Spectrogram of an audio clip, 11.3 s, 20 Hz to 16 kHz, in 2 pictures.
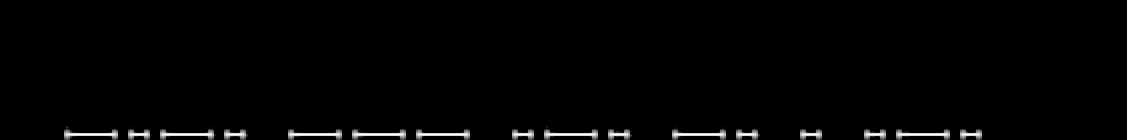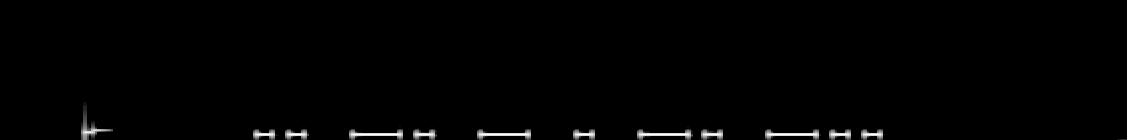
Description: Morse code, heard as a keyed tone, about 15 wpm, 700 Hz. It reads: CORNER INTEND
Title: Sentences from Top 1600 Words - New Word Drill Alt - 15wpm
